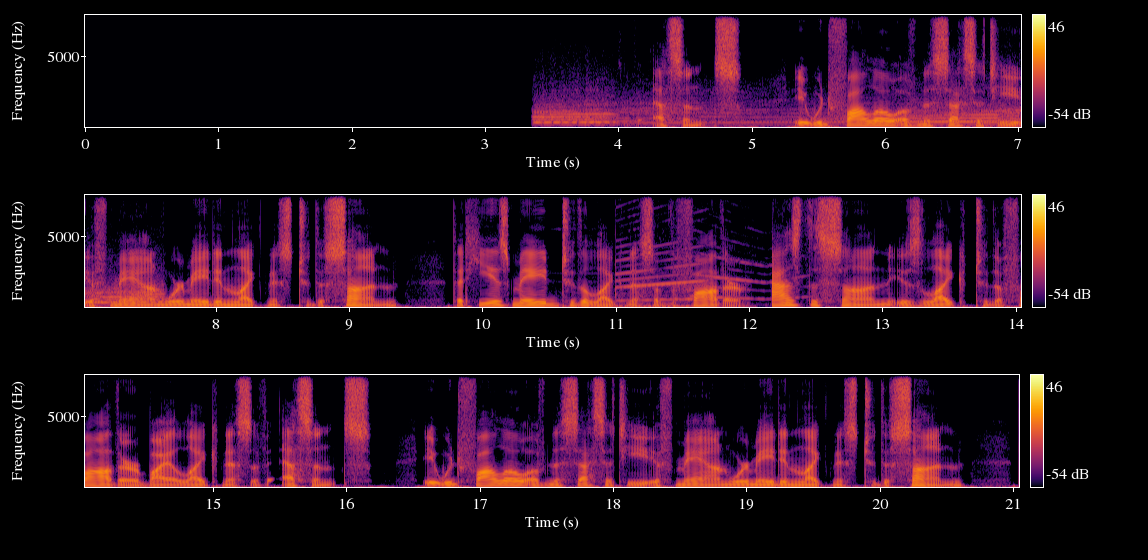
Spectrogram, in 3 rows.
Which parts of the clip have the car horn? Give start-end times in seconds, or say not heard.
not heard.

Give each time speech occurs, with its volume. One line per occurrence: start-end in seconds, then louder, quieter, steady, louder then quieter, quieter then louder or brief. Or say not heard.
4.2-21.0 steady.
